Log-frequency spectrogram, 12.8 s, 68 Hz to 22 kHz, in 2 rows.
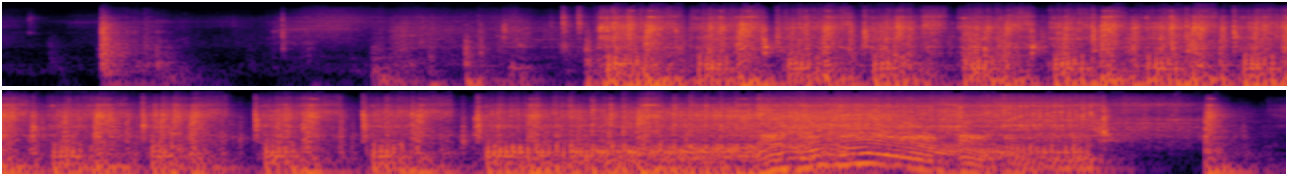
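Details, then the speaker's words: Zomax 5020 two-stroke chainsaw, not running; on starting spray it catches, revs raggedly with wavering pitch for several seconds, then dies. No fuel is reaching the carburettor. "Buradan artık spreyle ben de koyduğumuz zaman çalışıp istop ediyor Bu ne demek oluyor ki karbüratör benzin gelmiyor demek oluyor"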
